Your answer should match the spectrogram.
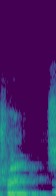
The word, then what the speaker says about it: Atreides: You have the forces of the House of Atreides, do you pronounce it? Atreides.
